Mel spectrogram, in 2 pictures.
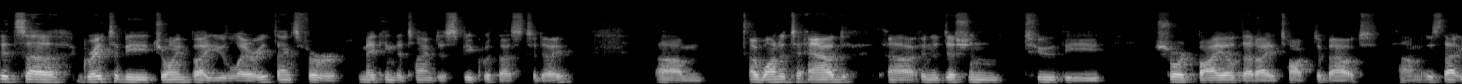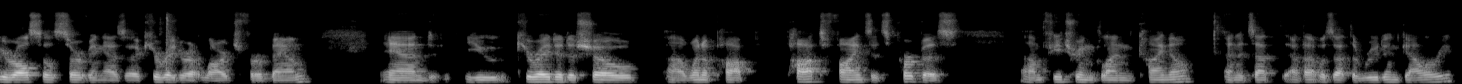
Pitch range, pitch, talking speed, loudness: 105-115 Hz, 110 Hz, 150 wpm, -23 LUFS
